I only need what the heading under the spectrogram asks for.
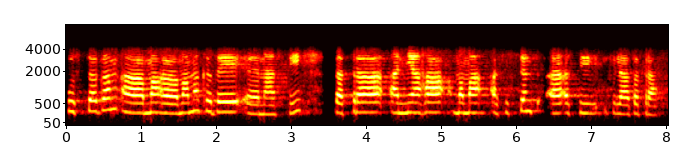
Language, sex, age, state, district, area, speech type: Sanskrit, female, 18-30, Kerala, Malappuram, urban, conversation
